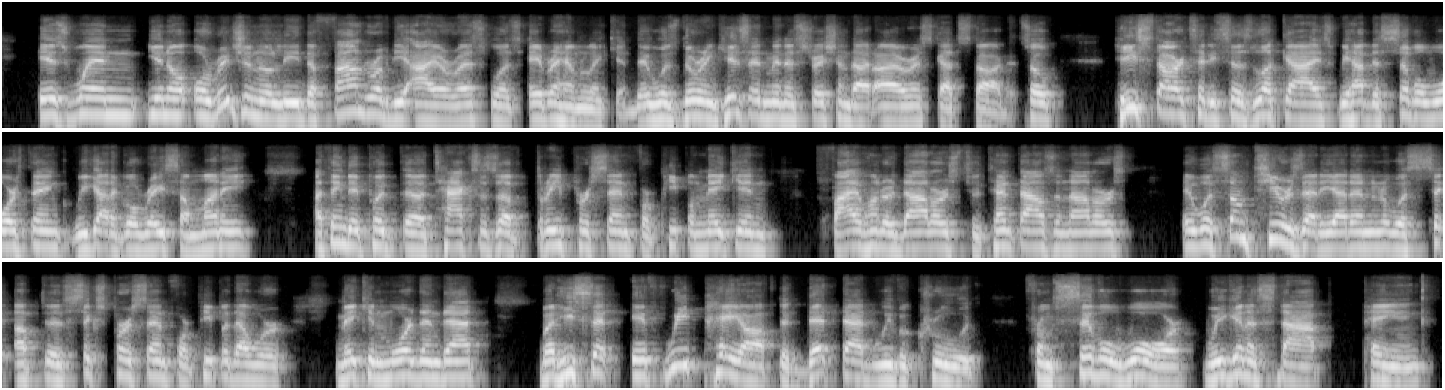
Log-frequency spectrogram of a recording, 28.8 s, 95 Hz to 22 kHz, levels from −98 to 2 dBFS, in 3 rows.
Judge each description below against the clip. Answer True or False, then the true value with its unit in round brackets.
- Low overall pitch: False (150 Hz)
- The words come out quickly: True (215 wpm)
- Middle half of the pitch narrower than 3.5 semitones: True (2.8 semitones)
